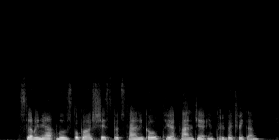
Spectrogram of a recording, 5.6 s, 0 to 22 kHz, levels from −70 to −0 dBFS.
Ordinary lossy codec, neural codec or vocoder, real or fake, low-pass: none; codec, 24 kHz, 0.9 kbps, WavTokenizer, medium music audio release; fake; 10.8 kHz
